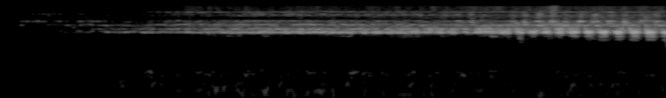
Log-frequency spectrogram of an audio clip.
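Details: A single cicada on a summer day in Alabama gives a high, hissing buzz that starts softly and ramps up steadily louder into a pulsing drone.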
